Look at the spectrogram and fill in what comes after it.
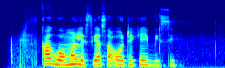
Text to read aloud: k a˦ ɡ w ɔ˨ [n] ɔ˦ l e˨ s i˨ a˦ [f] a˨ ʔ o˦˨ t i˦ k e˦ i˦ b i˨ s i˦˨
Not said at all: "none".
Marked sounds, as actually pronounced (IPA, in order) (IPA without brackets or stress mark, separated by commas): m, s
